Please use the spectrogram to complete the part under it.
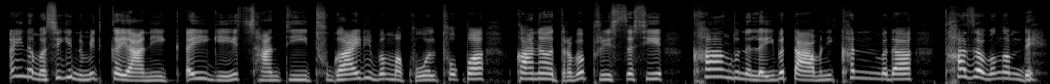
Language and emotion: Manipuri, angry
